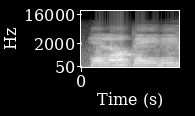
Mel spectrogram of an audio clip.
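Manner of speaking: loud put-on voice with Spanish accent.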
